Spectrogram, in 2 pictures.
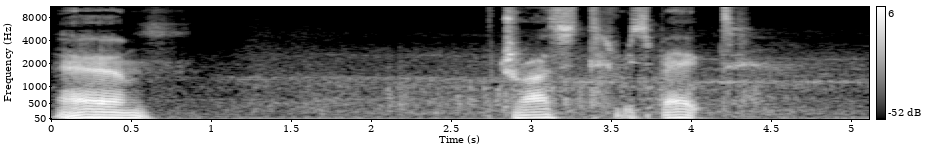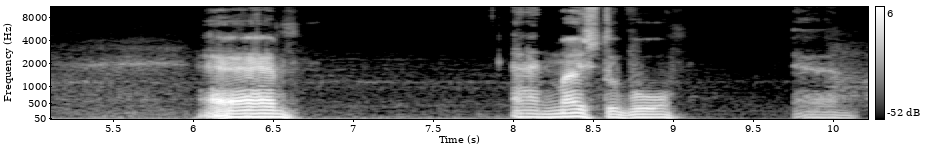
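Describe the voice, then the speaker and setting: Slow, low-voiced man in his fifties. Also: breathy edge. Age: 50s. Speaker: interviewee telling own story of addiction and homelessness. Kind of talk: personal testimony.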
